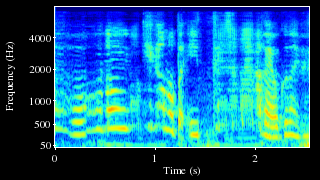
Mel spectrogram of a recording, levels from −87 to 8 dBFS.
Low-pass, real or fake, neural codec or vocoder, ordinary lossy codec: 7.2 kHz; fake; codec, 16 kHz, about 1 kbps, DyCAST, with the encoder's durations; AAC, 32 kbps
